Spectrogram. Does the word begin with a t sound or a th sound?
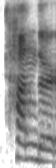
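t sound. The word begins with a plain t sound. This is how speakers in Ireland say it. "they pronounce it like a normal t"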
